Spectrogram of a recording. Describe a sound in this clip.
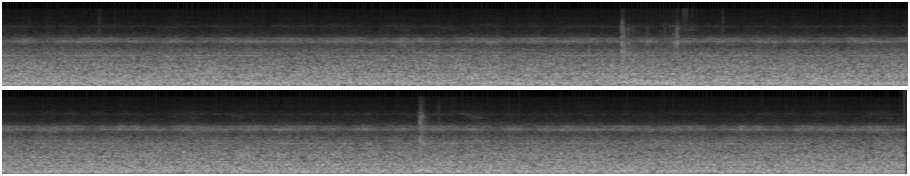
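A high-speed train roars steadily along the tracks.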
